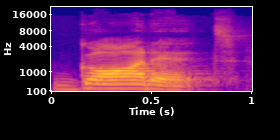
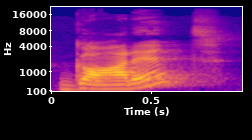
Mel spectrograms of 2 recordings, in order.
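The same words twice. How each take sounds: First: The pitch falls at the end. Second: The pitch rises at the end. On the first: Confirming that the instruction is understood. "A falling intonation to accept that" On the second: Asking whether the other person understood. "she adds it as a question, so a rising intonation"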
